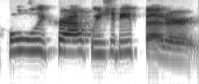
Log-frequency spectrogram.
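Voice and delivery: shocked parent. Retold or imitated. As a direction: blurt it like a stunned parent. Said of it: "parents might read it and be like".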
